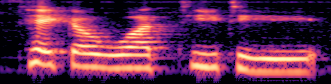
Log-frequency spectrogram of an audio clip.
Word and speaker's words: Taika Waititi: I'll take the Taika Waititi.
